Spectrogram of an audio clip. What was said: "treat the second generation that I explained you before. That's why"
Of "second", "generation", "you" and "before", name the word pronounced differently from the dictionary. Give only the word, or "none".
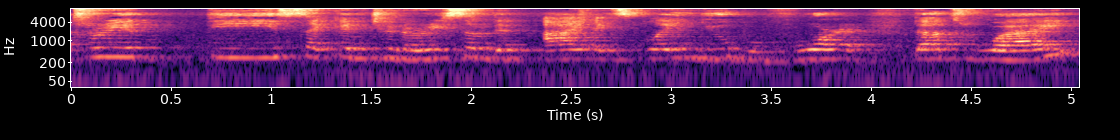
generation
